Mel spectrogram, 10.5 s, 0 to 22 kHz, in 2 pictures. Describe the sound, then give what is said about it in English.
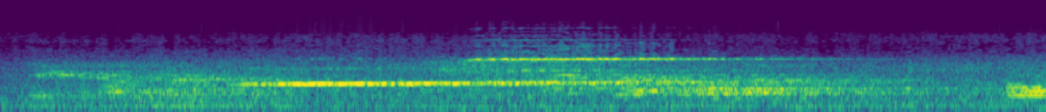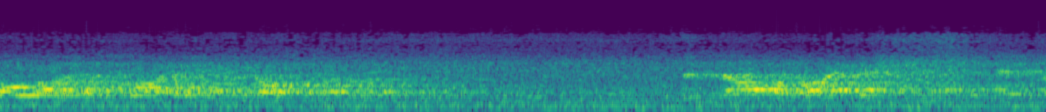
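A locomotive arrives at a railway station on a November day in 1965: drawn-out, whistle-like tonal notes come in three swells over a continuous rumbling, hissing background. “you can hear now the sounds recorded at Paddington Station when the locomotive arrived back on a November day in”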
